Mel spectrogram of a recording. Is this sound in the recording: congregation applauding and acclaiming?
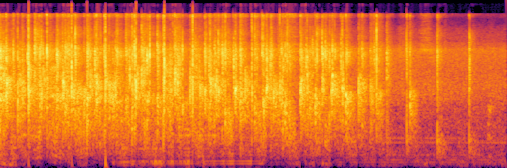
yes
